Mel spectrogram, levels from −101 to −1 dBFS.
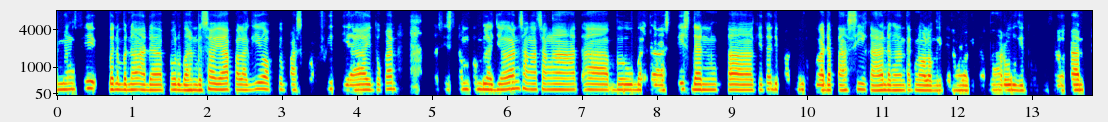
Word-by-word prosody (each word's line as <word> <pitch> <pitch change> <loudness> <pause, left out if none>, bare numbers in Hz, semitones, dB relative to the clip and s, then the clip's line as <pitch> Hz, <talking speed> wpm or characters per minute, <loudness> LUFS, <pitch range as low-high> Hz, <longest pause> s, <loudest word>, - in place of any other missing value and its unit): emang 205 +1 0 0.2
sih 250 0 +2 0.2
bener-bener 200 0 +2
ada 185 0 +1 0.2
perubahan 185 -1 +2
besar 210 +4 +2
ya 200 +1 +5
apalagi 190 0 -2
waktu 210 -1 -2
pas 190 0 -4
Covid 230 - -14
ya, 180 -1 -2 0.2
itu 190 +1 -5
kan 220 - +2 0.7
sistem 210 +1 -9
pembelajaran 205 +2 +2
sangat-sangat, 200 -2 0
eee, 195 -1 +1
berubah 195 0 +1
drastis 185 +4 -2
dan, 195 -1 +6 0.3
eee, 185 -1 +4
kita 190 +3 -4
dipaksa 205 0 -8
untuk - - -25
beradaptasi 185 +2 +1
kan 175 0 +3
dengan 180 0 +1
teknologi-teknologi 175 -1 -1
terbaru 185 - -2
gitu. 175 0 -4 0.3
Misalkan 180 +2 +2
195 Hz, 140 wpm, -22 LUFS, 185-205 Hz, 0.7 s, dan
